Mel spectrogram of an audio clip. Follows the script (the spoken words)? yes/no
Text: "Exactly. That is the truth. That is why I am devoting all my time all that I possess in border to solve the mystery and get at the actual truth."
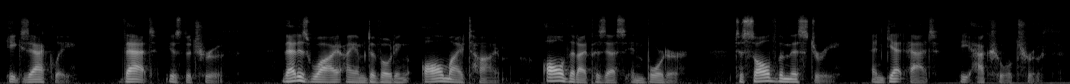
yes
